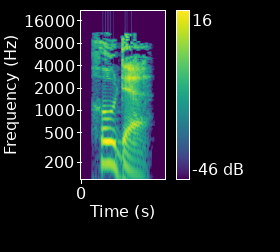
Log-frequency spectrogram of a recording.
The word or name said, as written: ὡδε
